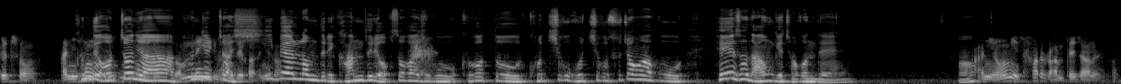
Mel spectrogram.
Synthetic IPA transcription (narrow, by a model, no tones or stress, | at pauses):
kɯɯt͡ɕʰo | a̰ɲikɯnde̞ʌt͡ɕ͈ʌɲapjʌŋɡit͡ɕ͈aɕibe̞ɭːʌmdɯɾikamdɯɾiʌp̚s͈ʌɣad͡ʑiɡokɯɡʌt̚t͈okot͡ɕʰiɡokot͡ɕʰiɡosʰud͡ʑʌŋɦaɡohe̞ːs̬ʰʌnaunɡe̞t͡ɕʌɡʌnde̞ | ʌa̰ɲijʌŋisʰaɾɯɾa̰nt͈ed͡ʑanajo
